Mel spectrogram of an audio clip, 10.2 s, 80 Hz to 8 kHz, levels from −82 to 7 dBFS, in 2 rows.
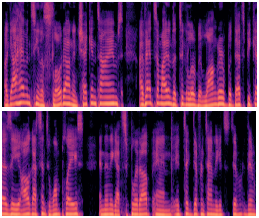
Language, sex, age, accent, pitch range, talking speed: English, male, 30-49, American, 130-165 Hz, 270 wpm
